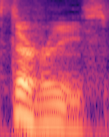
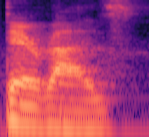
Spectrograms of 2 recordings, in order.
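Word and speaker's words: Terraria: perfect combination of everything it's therese please just i don't even care if that's the proper way to pronounce it it's sturdy stop saying dare rise there rise it's therese do you agree with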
